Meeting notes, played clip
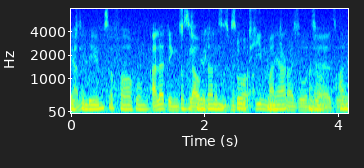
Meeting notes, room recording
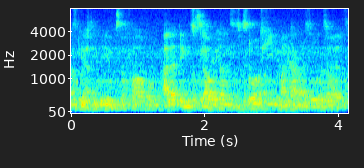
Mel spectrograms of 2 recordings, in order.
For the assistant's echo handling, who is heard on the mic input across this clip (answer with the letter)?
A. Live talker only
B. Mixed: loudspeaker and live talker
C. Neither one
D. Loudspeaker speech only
D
